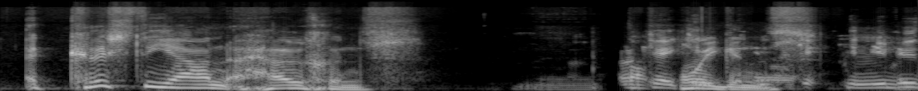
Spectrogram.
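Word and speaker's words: Christiaan Huygens: The only thing I remember is And it's pronounced Christian Huygens. Okay, Huygens. can you do that one more time, but a little slower? Like Christian- seriously. Huygens.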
